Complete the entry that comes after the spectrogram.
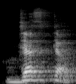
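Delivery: Jester with its first syllable stressed. Shown as a demonstration. Teacher modelling the word, stress on first syllable of jester. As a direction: hit the start of jester. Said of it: "first syllable ആണ് stress".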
